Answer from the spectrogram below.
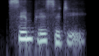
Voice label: "simplicity", Indian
